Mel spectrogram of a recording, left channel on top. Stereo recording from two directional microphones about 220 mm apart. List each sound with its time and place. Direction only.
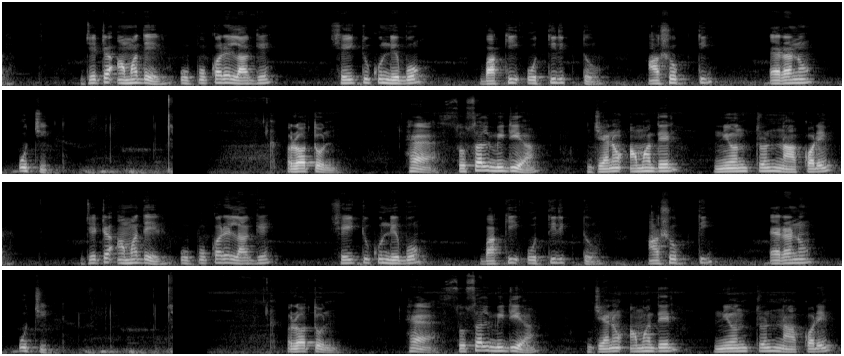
0.8 s speech: 10° left (ahead or behind)
11.0 s speech: centre (ahead or behind)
